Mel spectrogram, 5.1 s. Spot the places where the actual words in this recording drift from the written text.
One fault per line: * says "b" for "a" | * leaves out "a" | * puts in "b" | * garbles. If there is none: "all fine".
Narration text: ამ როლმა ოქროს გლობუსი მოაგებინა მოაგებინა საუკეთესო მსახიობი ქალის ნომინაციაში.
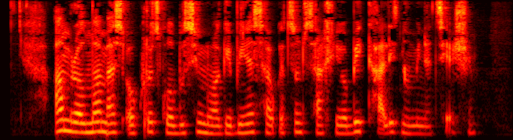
* puts in "მას"
* leaves out "მოაგებინა"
